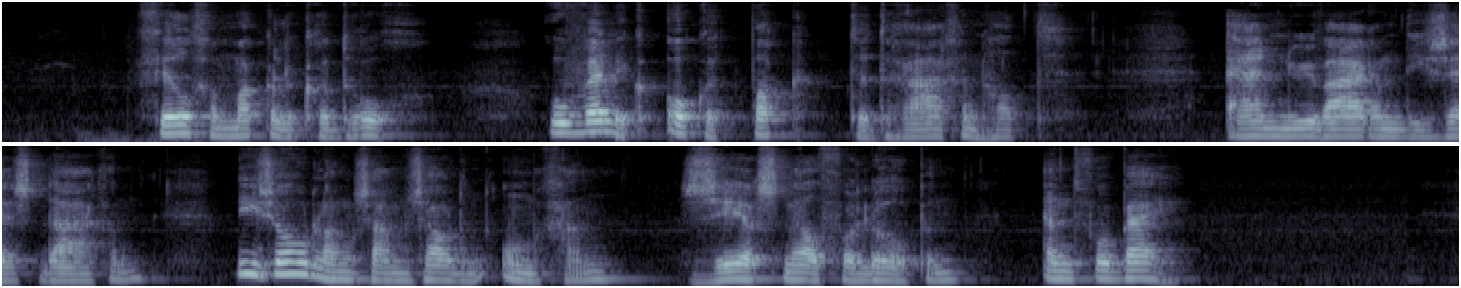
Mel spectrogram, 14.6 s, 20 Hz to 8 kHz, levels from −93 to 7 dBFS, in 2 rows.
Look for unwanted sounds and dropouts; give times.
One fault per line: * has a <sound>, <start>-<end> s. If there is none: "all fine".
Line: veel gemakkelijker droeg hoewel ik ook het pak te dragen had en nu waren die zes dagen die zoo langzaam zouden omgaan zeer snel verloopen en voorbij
all fine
